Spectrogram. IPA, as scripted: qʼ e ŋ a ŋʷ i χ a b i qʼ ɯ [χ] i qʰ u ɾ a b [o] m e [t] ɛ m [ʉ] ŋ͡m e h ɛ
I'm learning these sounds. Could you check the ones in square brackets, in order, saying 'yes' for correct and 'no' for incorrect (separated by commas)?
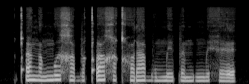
yes, yes, no, no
